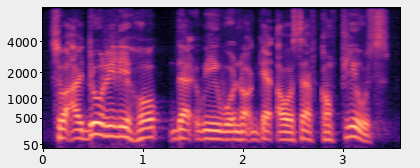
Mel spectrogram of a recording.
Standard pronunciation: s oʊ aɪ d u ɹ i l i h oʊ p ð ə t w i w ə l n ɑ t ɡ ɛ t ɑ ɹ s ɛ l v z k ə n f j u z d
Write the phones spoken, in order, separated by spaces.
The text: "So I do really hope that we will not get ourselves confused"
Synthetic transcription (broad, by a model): s oʊ aɪ d u ɹ i l i h oʊ p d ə t w i w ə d n ɑ t ɡ ɛ t ɑ w s ɛ l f k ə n f j u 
